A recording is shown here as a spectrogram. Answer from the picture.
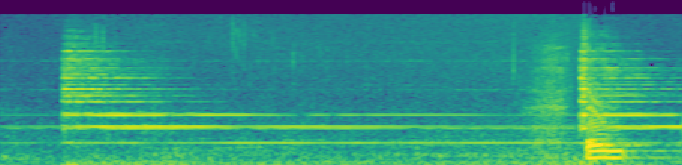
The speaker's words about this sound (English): I'll wait for the last bell.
